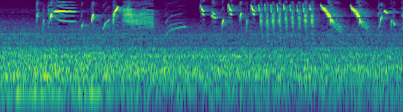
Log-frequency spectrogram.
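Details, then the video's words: Varied song of a wild European goldfinch: sharp high chirps and a short buzzy burst, a brief lull, then quick descending tinkling notes and rattling twitters in close succession. "تغريد حسون متنوع"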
